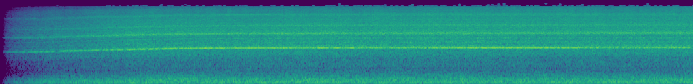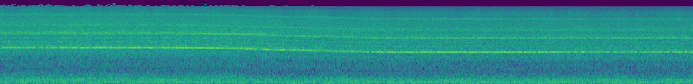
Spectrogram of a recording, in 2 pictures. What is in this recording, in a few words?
Airplane Jet Fighter In Flight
